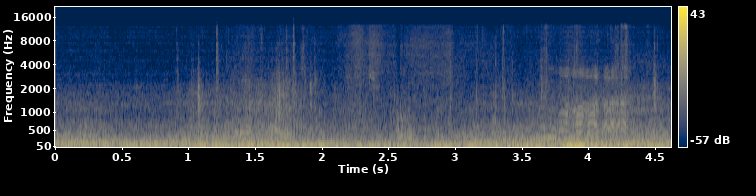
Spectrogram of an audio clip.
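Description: Engine of a Lorinser-tuned Mercedes S600, a V12, heard from inside the cabin as a steady low rumble while the car drives through snow.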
